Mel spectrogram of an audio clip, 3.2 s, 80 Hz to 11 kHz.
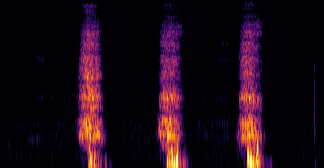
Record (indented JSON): {
  "exhalation_length": "3.2 s",
  "exhalation_amplitude": 9031,
  "exhalation_signal_mean_std_ratio": 0.37,
  "survey_phase": "beta (2021-08-13 to 2022-03-07)",
  "age": "45-64",
  "gender": "Male",
  "wearing_mask": "No",
  "symptom_none": true,
  "smoker_status": "Never smoked",
  "respiratory_condition_asthma": false,
  "respiratory_condition_other": false,
  "recruitment_source": "REACT",
  "submission_delay": "1 day",
  "covid_test_result": "Negative",
  "covid_test_method": "RT-qPCR",
  "covid_ct_value": 38.0,
  "covid_ct_gene": "N gene",
  "influenza_a_test_result": "Negative",
  "influenza_b_test_result": "Negative"
}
